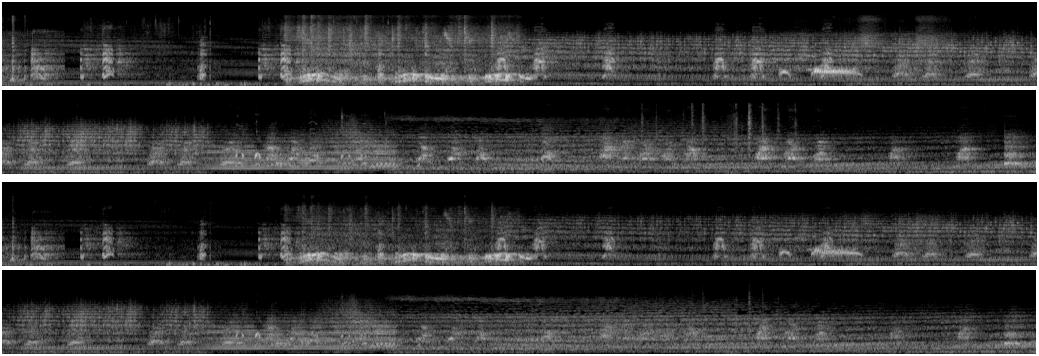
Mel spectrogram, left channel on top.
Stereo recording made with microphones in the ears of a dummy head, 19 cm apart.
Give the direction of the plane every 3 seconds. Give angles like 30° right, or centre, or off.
50° left, 50° left, 30° left, 20° left, centre, 20° right, 40° right.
